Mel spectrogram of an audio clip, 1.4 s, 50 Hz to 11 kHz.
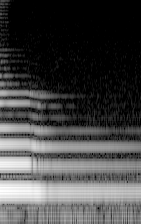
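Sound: electric guitar string bend at 14th fret, released

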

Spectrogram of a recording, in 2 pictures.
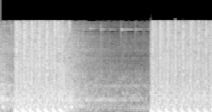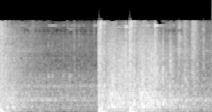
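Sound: gunfire in a video game, hand cannon

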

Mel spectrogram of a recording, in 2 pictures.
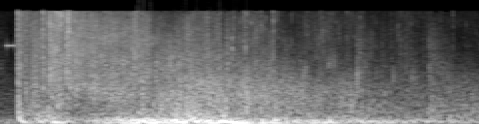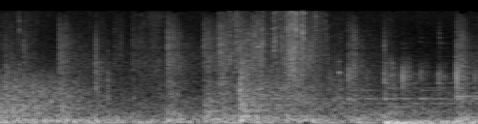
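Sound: frag grenade explosion in video game Gears Tactics

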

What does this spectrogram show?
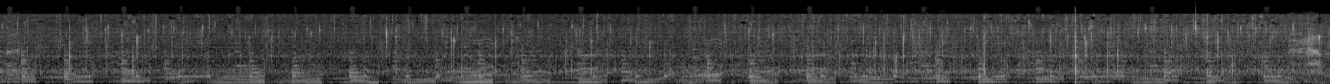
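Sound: marinated chicken pieces shallow frying in oil

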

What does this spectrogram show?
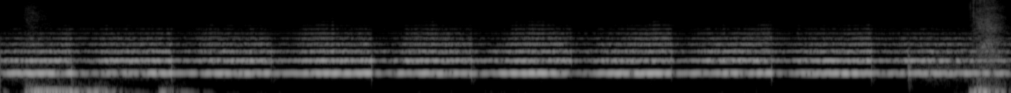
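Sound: FM pad synth drone holding D note

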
